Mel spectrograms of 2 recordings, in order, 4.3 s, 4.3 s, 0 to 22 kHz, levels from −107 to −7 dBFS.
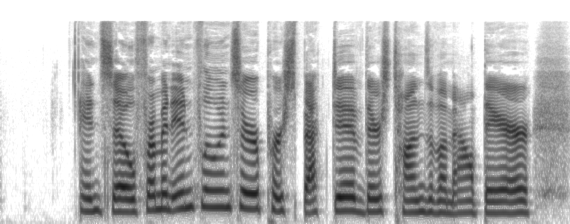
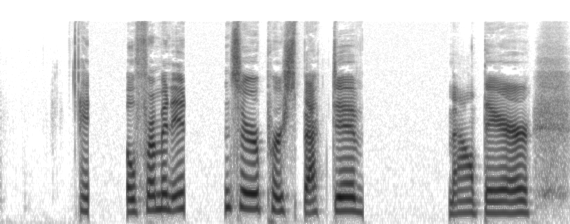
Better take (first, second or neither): first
